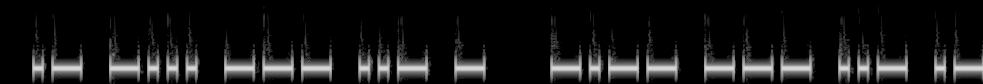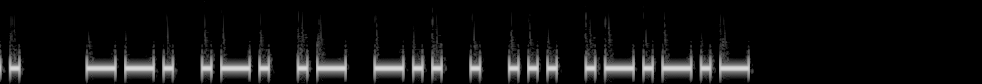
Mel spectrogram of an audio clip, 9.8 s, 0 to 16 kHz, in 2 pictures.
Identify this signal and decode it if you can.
Morse code, heard as a keyed tone, about 25 wpm, 700 Hz. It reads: ABOUT YOUR GRADES.
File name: practice / 25wpm / Sentences with 4-Word Phrases - 25wpm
